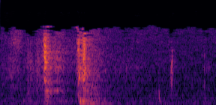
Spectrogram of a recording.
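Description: door opening and closing

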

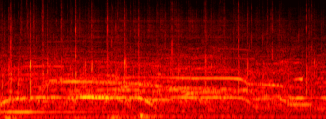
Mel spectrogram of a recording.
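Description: audience applause and cheering

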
